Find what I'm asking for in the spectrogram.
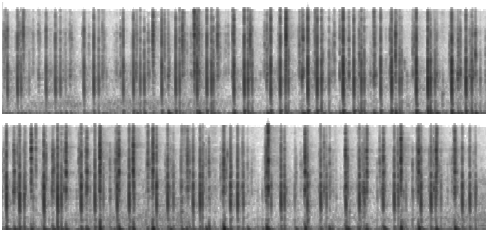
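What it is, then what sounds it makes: Plastic calculator keys tapped. Fingertips tap the keys of a handheld black plastic scientific calculator in a quick, uneven stream of short, bright clicks, each with a soft low thump beneath it. Every click stops almost instantly, leaving dry, crisp plastic clatter with no ring.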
